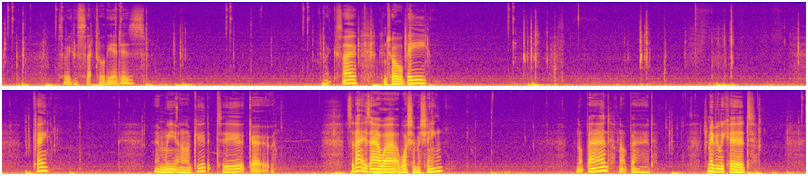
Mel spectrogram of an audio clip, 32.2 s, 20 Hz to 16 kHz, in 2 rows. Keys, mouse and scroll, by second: 0.0 alt+click, 1.0 alt+click, 2.2 alt+shift+click, 4.4 alt+shift+click, 5.9 alt+shift+click, 8.0 ctrl+b, 10.5 Tab, 12.7 Tab, 14.4 Return, 15.6-16.5 scroll down 3, 16.5 Tab, 17.0 middle click, 17.8-18.4 scroll down 1, 18.4 scroll down 1, 18.9 scroll down 1, 19.6 middle click, 21.8-22.5 scroll down 2, 22.9 shift+middle click, 23.3 scroll down 1, 23.4 middle click, 24.0 middle click, 25.5 middle click, 29.6 shift+middle click, 30.3 middle click, 31.1 Tab, 32.0 click.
